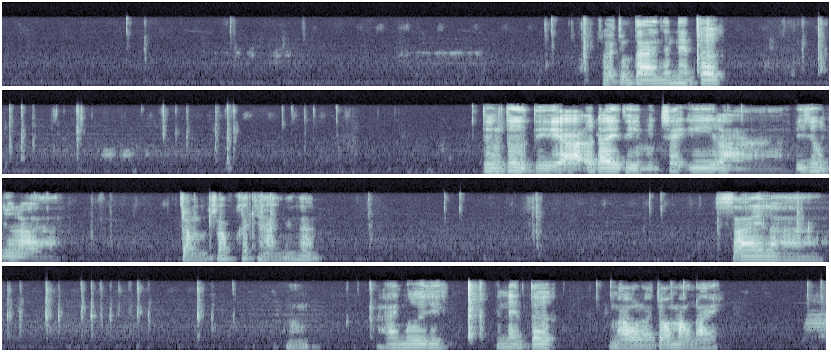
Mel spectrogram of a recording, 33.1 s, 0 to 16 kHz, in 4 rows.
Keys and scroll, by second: 6.9 Return.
